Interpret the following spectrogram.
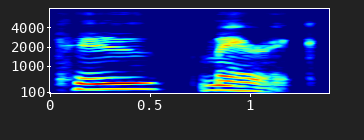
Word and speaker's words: turmeric: it um carolina girl says it's pronounced two marrick tumeric never heard of it girl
